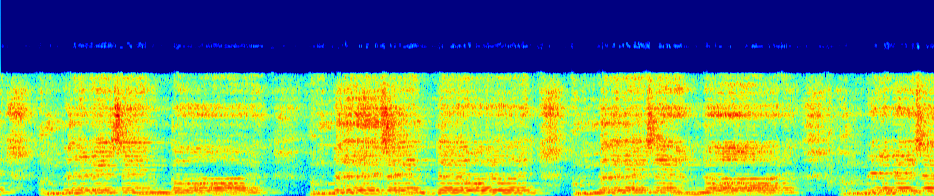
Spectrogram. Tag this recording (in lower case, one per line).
vocal music
singing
